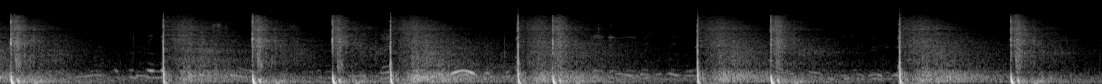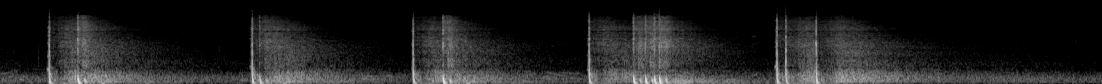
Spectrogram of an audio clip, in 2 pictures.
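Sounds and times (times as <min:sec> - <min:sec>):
fireworks banging: 0:00.0 - 0:21.9.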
